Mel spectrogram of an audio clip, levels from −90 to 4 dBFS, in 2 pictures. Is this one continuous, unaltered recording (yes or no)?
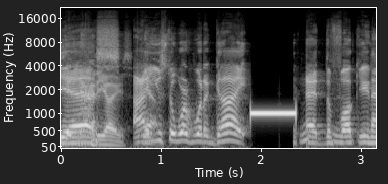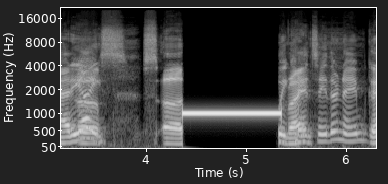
yes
